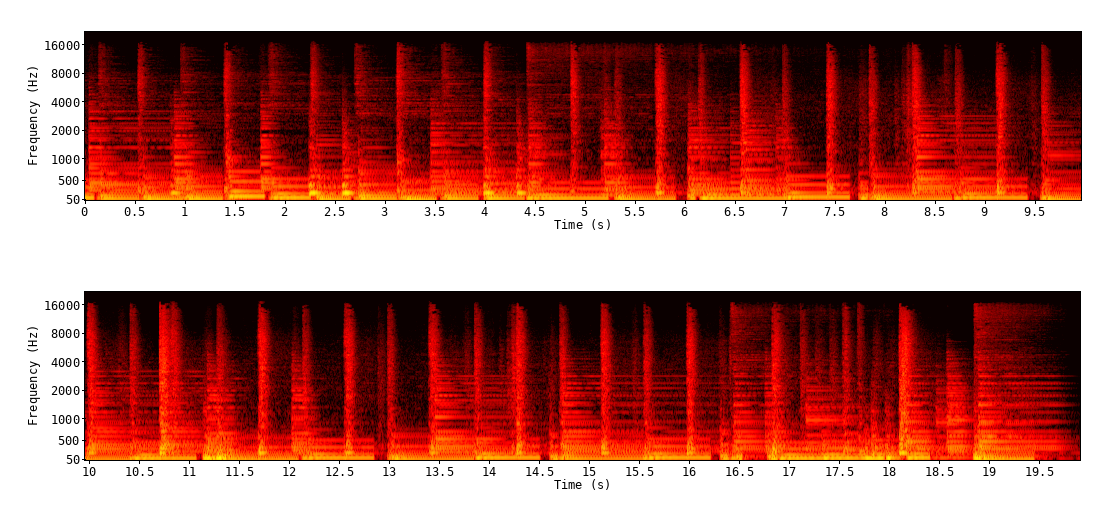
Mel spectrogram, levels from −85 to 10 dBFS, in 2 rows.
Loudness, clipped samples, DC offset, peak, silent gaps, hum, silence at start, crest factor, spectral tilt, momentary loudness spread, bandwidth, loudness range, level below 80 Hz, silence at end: -30 LUFS; under 0.1%; under 0.1%; -10 dBFS; none; none; 0 s; 16 dB; -6 dB/octave; 6 LU; 17 kHz; 3 LU; -32 dBFS; 0.1 s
